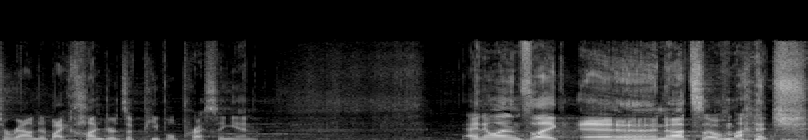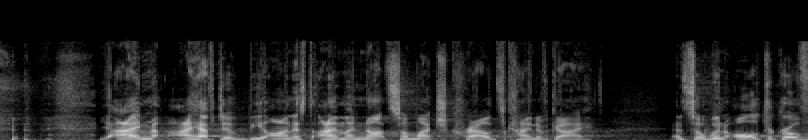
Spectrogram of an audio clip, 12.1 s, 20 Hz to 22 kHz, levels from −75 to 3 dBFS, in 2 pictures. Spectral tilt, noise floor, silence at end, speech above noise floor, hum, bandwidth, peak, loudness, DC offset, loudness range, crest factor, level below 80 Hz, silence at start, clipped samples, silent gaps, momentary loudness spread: -2.5 dB/octave; -54 dBFS; 0 s; 33 dB; none; 16.5 kHz; 0 dBFS; -20 LUFS; under 0.1%; 9 LU; 22 dB; -62 dBFS; 0 s; under 0.1%; none; 16 LU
